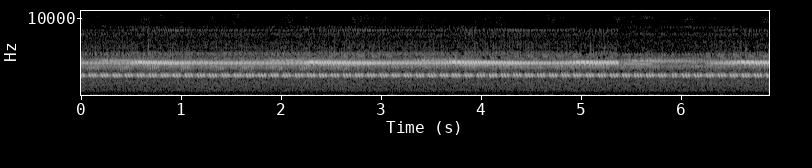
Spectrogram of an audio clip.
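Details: Bell cricket song: clear high ringing bursts swelling roughly every one and a half seconds over a second insect's steady, rapidly pulsed lower trill that runs throughout.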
